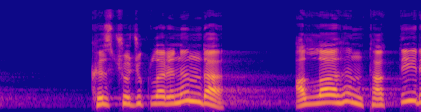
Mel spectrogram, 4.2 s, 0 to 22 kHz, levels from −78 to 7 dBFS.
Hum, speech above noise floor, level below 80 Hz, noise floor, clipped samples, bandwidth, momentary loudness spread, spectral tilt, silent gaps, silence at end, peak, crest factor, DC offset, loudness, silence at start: none; 44 dB; -70 dBFS; -59 dBFS; under 0.1%; 16 kHz; 8 LU; -4 dB/octave; none; 0 s; 0 dBFS; 18 dB; under 0.1%; -16 LUFS; 0.9 s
